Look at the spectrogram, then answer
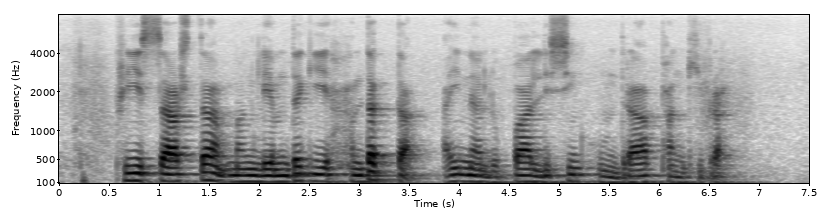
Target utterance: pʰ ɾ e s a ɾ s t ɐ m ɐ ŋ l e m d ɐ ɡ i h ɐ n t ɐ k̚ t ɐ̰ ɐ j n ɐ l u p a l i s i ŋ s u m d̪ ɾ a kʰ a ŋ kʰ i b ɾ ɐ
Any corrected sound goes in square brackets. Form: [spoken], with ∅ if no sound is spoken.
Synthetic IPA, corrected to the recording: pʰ ɾ [i] s a ɾ s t ɐ m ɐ ŋ l e m d ɐ ɡ i h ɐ n [d] ɐ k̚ t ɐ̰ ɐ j n ɐ l u p a l i s i ŋ [h] u m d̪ ɾ a [pʰ] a ŋ kʰ i b ɾ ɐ

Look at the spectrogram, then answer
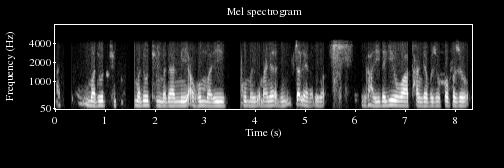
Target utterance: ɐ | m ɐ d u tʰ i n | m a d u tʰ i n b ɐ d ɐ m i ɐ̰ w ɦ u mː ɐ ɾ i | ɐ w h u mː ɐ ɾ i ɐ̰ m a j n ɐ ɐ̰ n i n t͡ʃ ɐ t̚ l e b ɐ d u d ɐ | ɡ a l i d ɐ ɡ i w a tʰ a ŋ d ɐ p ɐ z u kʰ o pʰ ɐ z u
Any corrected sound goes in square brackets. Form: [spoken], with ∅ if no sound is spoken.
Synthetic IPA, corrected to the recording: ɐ | m ɐ d u tʰ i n | m [ɐ] d u tʰ i n b ɐ d ɐ m i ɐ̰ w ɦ u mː ɐ ɾ i | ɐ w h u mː ɐ ɾ i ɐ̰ m a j n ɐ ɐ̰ [d] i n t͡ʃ ɐ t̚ l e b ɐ d u [ɡ] ɐ | ɡ a [ɾ] i d ɐ ɡ i w a tʰ a ŋ d ɐ [b] ɐ z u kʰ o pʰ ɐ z u

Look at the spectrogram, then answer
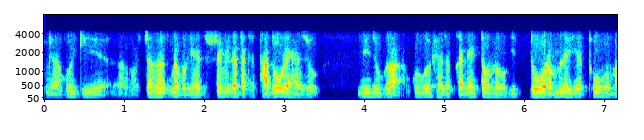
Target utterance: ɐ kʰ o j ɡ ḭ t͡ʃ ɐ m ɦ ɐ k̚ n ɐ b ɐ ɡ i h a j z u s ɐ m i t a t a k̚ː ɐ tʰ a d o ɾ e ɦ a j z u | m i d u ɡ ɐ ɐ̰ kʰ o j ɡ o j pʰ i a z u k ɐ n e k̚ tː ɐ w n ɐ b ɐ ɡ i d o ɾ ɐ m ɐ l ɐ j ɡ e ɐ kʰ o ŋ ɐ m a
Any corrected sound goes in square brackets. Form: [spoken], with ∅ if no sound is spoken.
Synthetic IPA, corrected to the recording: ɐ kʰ o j ɡ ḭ t͡ʃ ɐ [ŋ] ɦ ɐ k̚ n ɐ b ɐ ɡ i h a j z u s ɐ m i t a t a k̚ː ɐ tʰ a d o ɾ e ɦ a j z u | m i d u ɡ ɐ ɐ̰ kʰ o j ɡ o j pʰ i a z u k ɐ n e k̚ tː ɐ w n ɐ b ɐ ɡ i d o ɾ ɐ m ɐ l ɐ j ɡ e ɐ [tʰ] o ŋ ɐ m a

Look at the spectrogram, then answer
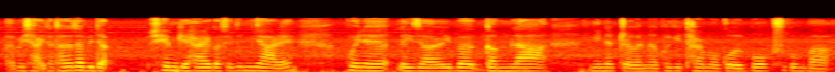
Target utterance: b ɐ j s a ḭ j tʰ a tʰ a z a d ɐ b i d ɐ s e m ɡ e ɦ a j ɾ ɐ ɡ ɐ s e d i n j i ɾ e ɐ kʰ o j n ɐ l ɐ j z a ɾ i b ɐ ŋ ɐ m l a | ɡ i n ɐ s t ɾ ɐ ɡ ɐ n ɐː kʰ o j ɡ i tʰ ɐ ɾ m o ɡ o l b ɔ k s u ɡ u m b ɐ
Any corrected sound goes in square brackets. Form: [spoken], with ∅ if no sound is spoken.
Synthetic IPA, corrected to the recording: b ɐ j s a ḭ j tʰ a tʰ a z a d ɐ b i d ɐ s e m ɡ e ɦ a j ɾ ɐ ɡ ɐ s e d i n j [a] ɾ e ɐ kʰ o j n ɐ l ɐ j z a ɾ i b ɐ [ɡ] ɐ m l a | ɡ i n ɐ [∅] t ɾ ɐ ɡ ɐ n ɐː kʰ o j ɡ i tʰ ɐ ɾ m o ɡ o l b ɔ k s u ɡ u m b ɐ

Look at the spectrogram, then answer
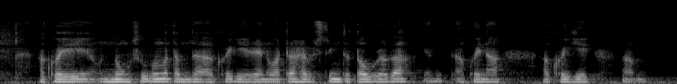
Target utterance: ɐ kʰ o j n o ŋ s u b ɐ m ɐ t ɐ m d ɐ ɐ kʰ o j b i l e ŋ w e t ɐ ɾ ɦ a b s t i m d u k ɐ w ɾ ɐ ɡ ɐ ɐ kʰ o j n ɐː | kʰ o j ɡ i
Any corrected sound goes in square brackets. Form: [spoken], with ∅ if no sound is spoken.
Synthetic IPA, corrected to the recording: ɐ kʰ o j n o ŋ s u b ɐ m ɐ t ɐ m d ɐ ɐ kʰ o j [ɡ] i [ɾ] e [n] w [a] t ɐ ɾ ɦ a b s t i [ŋ] d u [t] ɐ w ɾ ɐ ɡ ɐ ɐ kʰ o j n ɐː | kʰ o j ɡ i

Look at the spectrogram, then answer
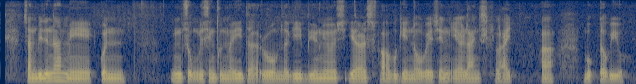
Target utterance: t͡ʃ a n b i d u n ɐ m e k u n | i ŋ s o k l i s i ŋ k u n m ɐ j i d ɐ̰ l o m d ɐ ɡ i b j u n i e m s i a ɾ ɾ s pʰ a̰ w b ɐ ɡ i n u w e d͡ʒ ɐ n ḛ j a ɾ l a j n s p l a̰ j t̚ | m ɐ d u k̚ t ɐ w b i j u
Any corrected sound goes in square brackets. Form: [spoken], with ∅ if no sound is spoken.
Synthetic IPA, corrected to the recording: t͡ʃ a n b i d u n ɐ m e k u n | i ŋ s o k l i s i ŋ k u n m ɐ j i d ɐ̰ [ɾ] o m d ɐ ɡ i b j u n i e [∅] s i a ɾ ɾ s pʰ a̰ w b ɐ ɡ i n [o] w e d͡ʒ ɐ n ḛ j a ɾ l a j n s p l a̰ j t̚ | m ɐ [b] u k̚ t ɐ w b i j u

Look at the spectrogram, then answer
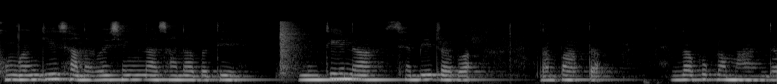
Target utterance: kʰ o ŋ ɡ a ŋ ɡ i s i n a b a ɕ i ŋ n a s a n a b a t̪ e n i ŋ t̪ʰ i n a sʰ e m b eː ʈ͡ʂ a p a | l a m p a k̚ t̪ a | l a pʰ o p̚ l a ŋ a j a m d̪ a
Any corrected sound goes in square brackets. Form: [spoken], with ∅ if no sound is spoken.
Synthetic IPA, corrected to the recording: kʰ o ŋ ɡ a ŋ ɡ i s [a] n a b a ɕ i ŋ n a s a n a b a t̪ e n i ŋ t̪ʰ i n a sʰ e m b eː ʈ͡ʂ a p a | l a m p a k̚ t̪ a | l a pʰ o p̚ l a [m] a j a [ŋ] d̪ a

